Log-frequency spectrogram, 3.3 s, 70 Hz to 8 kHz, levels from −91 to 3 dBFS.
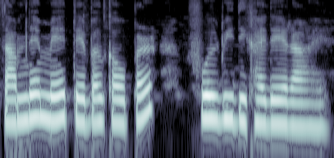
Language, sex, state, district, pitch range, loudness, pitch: Hindi, female, Arunachal Pradesh, Longding, 195-225 Hz, -14 LUFS, 210 Hz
